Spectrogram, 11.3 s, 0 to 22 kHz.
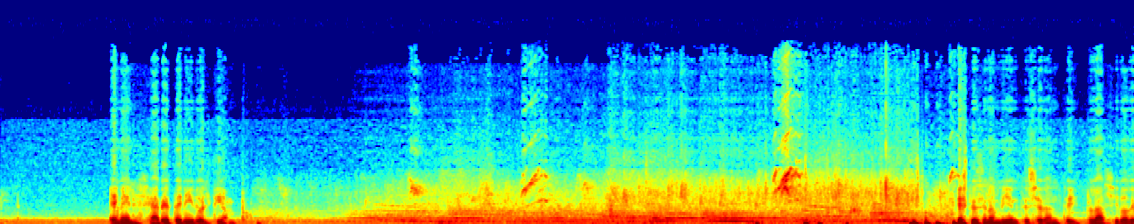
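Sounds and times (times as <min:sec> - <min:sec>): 
speech: 0:01.1 - 0:02.7, 0:09.7 - 0:11.3
birds chirping in a small house garden: 0:02.6 - 0:09.6
distant small bell ringing: 0:03.5 - 0:09.2
water flowing in a garden fountain: 0:03.5 - 0:09.8.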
